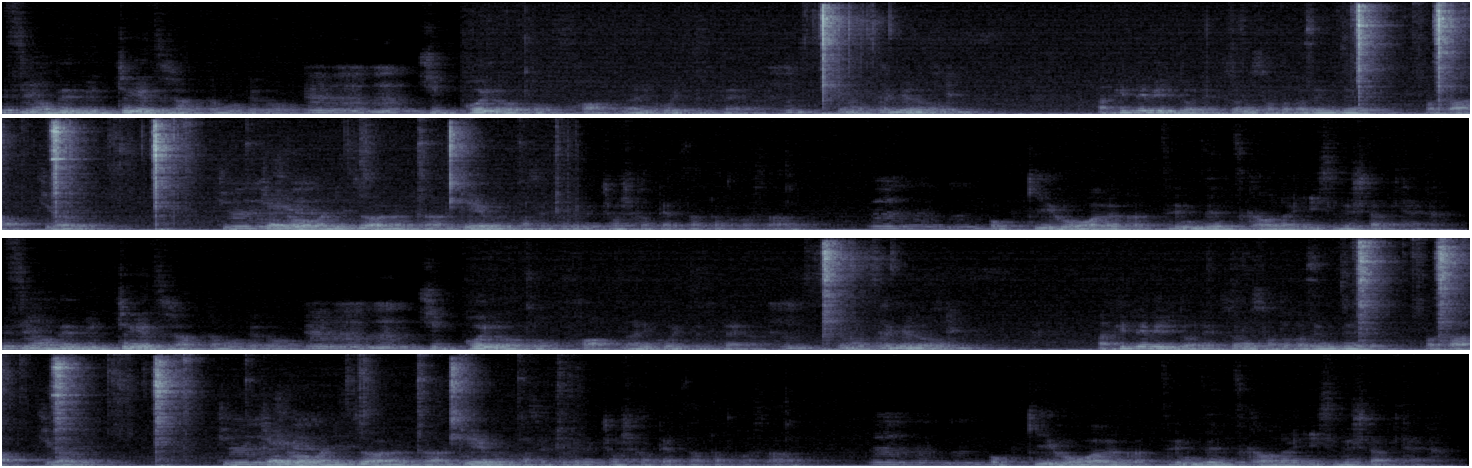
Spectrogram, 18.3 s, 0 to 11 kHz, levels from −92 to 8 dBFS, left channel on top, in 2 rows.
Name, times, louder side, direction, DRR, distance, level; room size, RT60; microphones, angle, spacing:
voice 1, 0.0-1.9 2.6-4.7 5.2-5.9 6.9-8.6 8.9-9.8 10.5-14.1 15.3-18.1, equal, ahead, -1 dB, 0.3 m, -39 dB
voice 2, 1.9-2.6 4.4-4.5 4.8-6.0 9.6-9.8 10.6-11.5 14.6-15.3, equal, 30° left, -7 dB, 0.7 m, -44 dB
sound 1, 2.9-12.8, left 6 dB, 85° left, 0.4 m, -37 dB
Coin (dropping), 8.4-10.4 10.7-10.9 11.3-11.5 11.8-12.6 13.2-13.7 14.0-14.1, right 2 dB, 30° right, 0.9 m, -55 dB
2.3 x 2.0 x 3.7 m, 0.75 s
head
